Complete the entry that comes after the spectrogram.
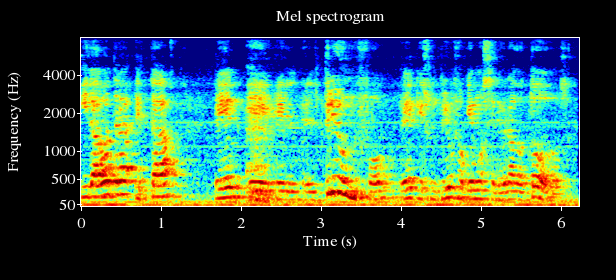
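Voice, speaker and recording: A man's voice: on the high side, unhurried, darkish tone. Argentine male academic, hesitant lecturer, distant mic with faint background noise. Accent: Argentine Spanish. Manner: hesitant, many "eh" fillers and restarts. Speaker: conference lecturer. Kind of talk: academic lecture with a read-aloud poem. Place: lecture hall. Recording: echoey hall from far off, faint noise.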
